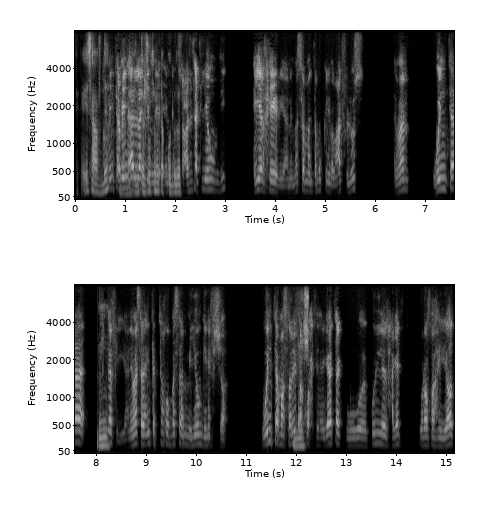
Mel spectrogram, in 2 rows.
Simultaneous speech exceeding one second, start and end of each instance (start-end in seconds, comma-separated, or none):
0.5-2.2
